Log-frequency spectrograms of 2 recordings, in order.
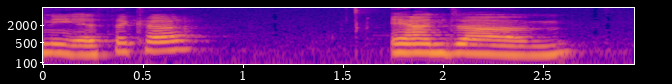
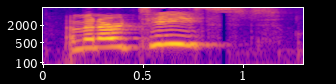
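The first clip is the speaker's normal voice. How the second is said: much higher, louder and slower, grandly affected; mock pompous; 9 semitones higher, 12 dB louder than usual. Streamer mocking her own NFT ambitions, hammed-up grand proclamation. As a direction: declare it like a self-important artiste.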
